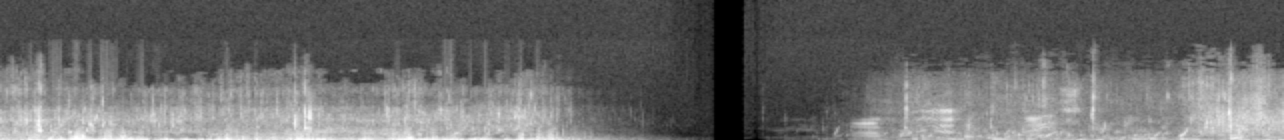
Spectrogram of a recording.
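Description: Wind rumbling on the microphone and water sloshing as a canoe is paddled across a lake; the sound cuts off suddenly about three seconds in, and after about a second of dead silence a quieter wash of water returns with faint voices.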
